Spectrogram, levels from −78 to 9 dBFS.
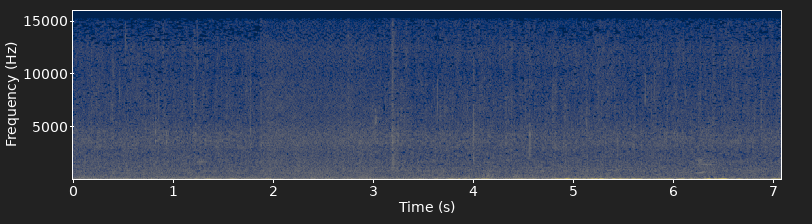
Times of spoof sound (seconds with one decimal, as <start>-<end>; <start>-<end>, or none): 1.9-3.0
